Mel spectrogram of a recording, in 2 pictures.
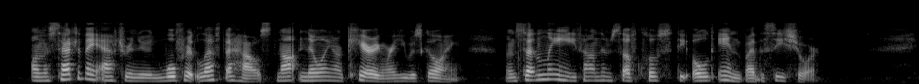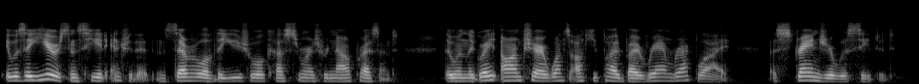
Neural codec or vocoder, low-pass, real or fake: none; 7.2 kHz; real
